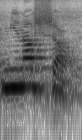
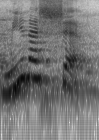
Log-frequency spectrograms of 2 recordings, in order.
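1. صوت النون ثقيل وغليظ. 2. صوت النون رقيق وخفيف. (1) "وليست" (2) "المفروض النون رقيقه"

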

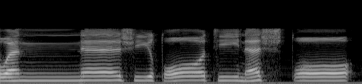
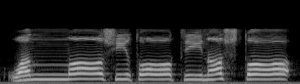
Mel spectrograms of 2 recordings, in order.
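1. النون خفيفة ورقيقة. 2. النون ثقيلة وغليظة. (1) "النون من حروف الترقيق" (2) "يخطئون في قراءة هذه الآية ... لا غلط"

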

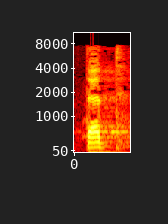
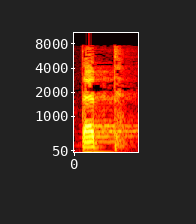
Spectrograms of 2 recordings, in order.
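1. T di akhir dilepaskan dengan desis. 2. T di akhir dilepaskan dengan desis.

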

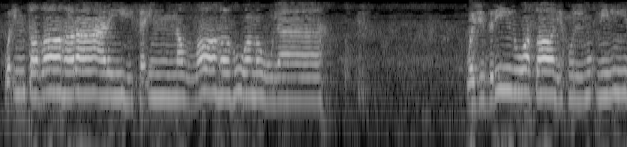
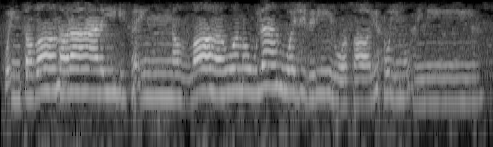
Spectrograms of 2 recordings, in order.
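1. يوجد وقف مباشرة بعد 'mawlāhu'. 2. يتصل من 'mawlāhu' دون وقف. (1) "وقفنا تمام؟ وابتدأنا كلاما اخر" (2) "الآن قراءة وقف آخر"

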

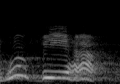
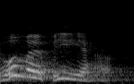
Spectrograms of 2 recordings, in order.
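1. الm مدغمة في الf التي بعدها. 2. الm تُنطق مع ارتداد وصدى. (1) "إذا لم ننتبه نقول هم فيها، يعني ندغم الميم" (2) "يقلقل الميم"

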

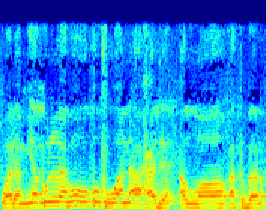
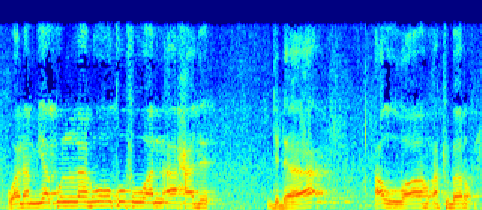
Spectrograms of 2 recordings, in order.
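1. Langsung tersambung tanpa jeda. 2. Ada jeda yang jelas sebelum frasa terakhir. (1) "jangan walam yakullahu kufuwan ahad. Allahu akbar, enggak"

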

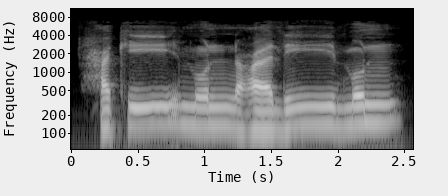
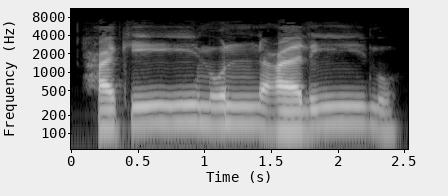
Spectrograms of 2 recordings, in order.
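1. Das letzte Wort endet mit einem vollen -un. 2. Das letzte Wort endet mit einem leisen -u. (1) "beim Weiterlesen" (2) "Wenn wir drauf stehen bleiben"

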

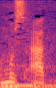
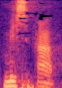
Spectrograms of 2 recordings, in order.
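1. Vokal pertama adalah u. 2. Vokal pertama adalah i. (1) "Makanya doma di situ" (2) "sesuai dengan kias"

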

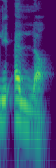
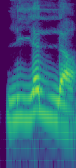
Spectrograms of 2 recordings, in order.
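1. الحرف الأوسط همزة. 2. الحرف الأوسط صوته ياء. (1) "ولا نقول لألا" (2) "نقول ليلا"

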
